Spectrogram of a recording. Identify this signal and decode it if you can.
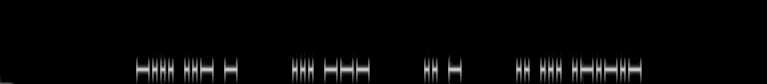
Morse code, heard as a keyed tone, about 29 wpm, 700 Hz. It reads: BUT SO IT IS.
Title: 2x Word-Spacing - Sentences from Top 100 Words - 30wpm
